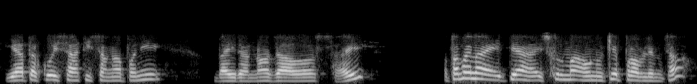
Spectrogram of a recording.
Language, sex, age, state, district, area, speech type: Nepali, male, 60+, West Bengal, Kalimpong, rural, conversation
